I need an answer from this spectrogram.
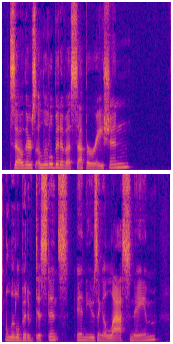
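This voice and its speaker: A woman with a plain, everyday voice, fairly low in pitch, at a moderate pace with fairly even intonation on a very clean recording with a silent background. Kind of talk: casual chat.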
